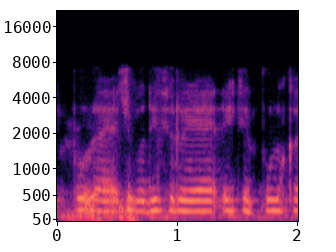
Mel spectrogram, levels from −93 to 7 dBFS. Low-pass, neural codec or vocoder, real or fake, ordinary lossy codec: 7.2 kHz; codec, 16 kHz, 4.8 kbps, FACodec; fake; Opus, 24 kbps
